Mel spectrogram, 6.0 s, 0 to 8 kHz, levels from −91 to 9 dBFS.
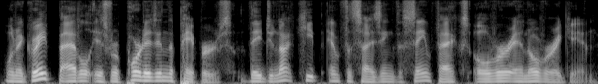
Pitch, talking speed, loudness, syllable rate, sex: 105 Hz, 210 wpm, -20 LUFS, 5.6 syllables/s, male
